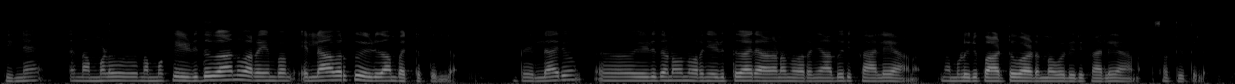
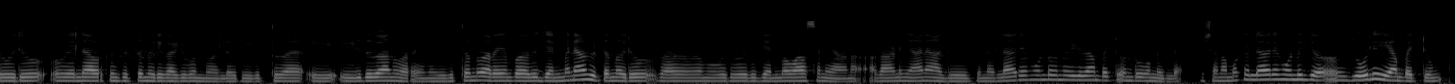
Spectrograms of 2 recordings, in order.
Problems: low volume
